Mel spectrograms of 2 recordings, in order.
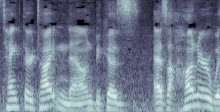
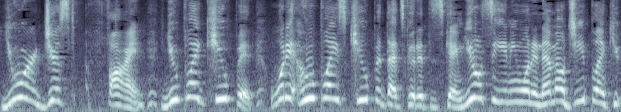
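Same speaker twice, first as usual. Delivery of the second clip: put-on yelling rant, higher and louder; 10 semitones higher, 5 dB louder than usual. Retelling a teammate's rant into his microphone: imitating someone yelling. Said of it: "He is yelling into his microphone".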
